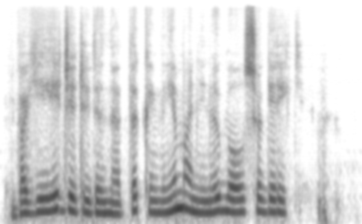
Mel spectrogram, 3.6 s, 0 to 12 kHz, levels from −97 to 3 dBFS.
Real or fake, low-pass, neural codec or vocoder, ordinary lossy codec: fake; 10.8 kHz; codec, 16 kHz in and 24 kHz out, 0.6 kbps, FocalCodec, streaming, 2048 codes; MP3, 96 kbps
